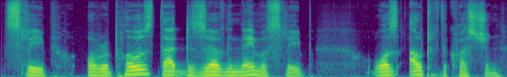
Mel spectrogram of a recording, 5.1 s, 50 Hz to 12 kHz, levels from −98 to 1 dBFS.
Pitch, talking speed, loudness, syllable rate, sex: 115 Hz, 165 wpm, -18 LUFS, 4.8 syllables/s, male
